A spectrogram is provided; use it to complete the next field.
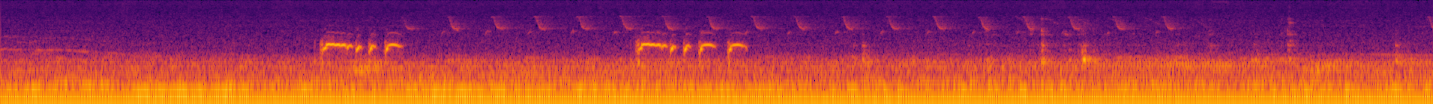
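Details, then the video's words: Local zebra dove kept as a lure bird, giving a loud rhythmic manggung song: two short cooing phrases of quick stuttered notes, about two seconds apart, over a steady low hum, with high repeated chirps from another bird. "Perkutut Pikat Paling dicari SUARA LANTANG MANGGUNG BERIRAMA"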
